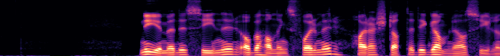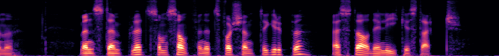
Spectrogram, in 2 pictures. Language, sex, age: Norwegian, male, 36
